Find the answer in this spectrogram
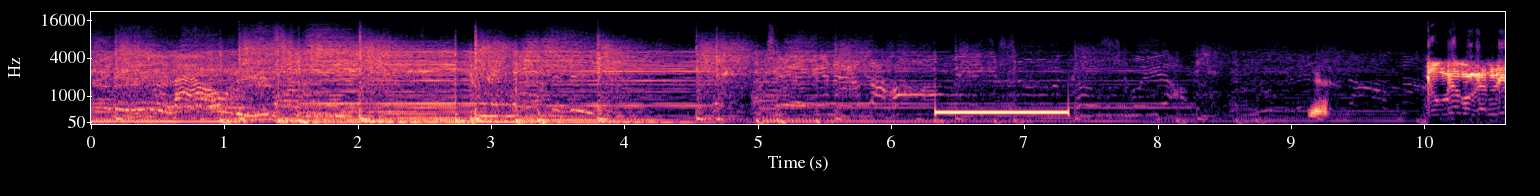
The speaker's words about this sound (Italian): La voce che ha risposto è quella di Lotito. Subito dopo era la telefonata.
